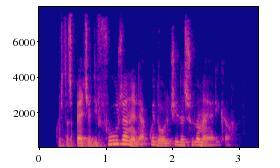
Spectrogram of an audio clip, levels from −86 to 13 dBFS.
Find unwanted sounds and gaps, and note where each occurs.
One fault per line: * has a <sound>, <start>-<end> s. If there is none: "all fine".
all fine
